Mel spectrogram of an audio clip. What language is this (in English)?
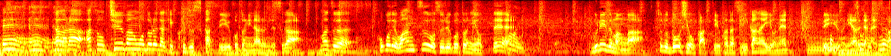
Japanese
